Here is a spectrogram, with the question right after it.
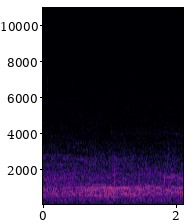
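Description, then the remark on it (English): A large basketball arena crowd roars steadily with scattered clapping and cheering during a game with Fort Lewis leading 83-76 and 1:52 to go, as Mavericks fans are urged to make noise; a dense, continuous wash of noise that stays loud and even throughout without any clear speech. “Make some noise, Mavericks! Crowd still trying to get back into it.”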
